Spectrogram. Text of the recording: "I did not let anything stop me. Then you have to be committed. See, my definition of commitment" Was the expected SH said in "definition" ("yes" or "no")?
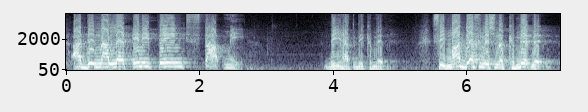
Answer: yes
